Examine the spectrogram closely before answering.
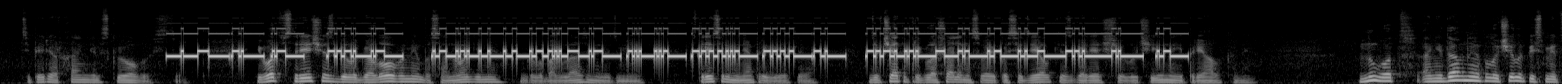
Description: TTY/TDD text telephone tones (45.45 baud Baudot), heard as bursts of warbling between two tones, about 400 Hz shift, 1600 Hz centre. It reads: THE HEADQUARTERS IS IN NDOLA. GA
